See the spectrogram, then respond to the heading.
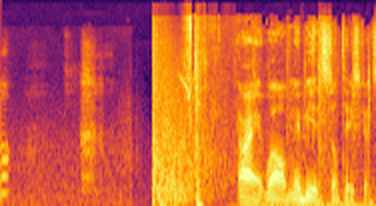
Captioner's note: sniper shoots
